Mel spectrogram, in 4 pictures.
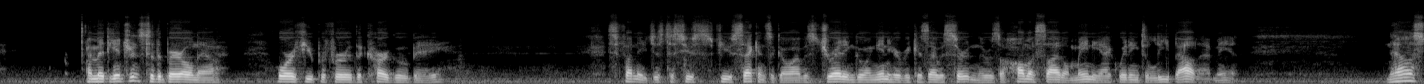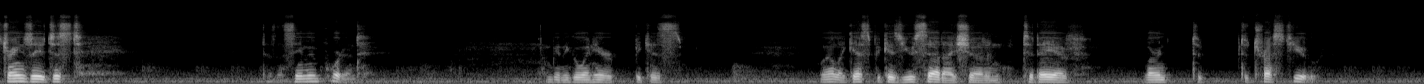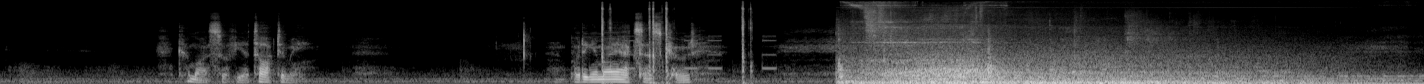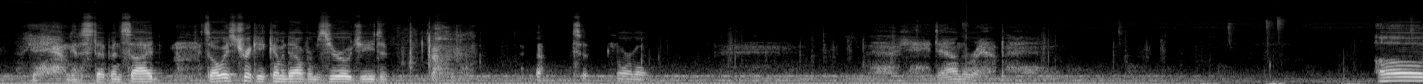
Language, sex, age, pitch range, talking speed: English, male, 40-59, 110-130 Hz, 110 wpm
